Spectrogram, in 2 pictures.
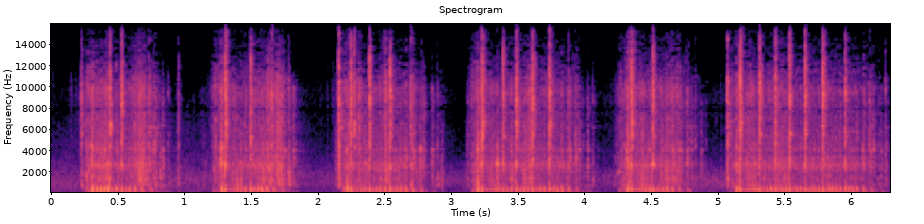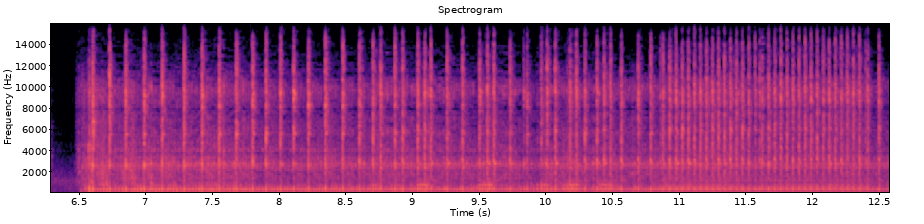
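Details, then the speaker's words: Freshly rebuilt Husqvarna 51 chainsaw after choking off oil in the bottom end, cold weather: a few short blips, then a steady crisp high buzz holding evenly with no stumble; runs clean and healthy. "foreign well that sounds awesome it's running awesome sounds great"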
